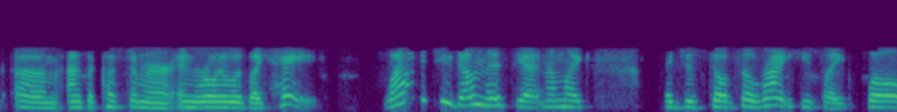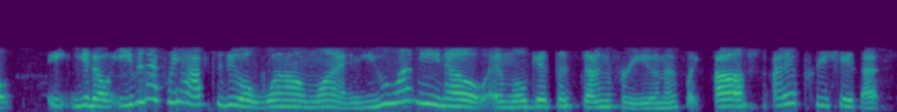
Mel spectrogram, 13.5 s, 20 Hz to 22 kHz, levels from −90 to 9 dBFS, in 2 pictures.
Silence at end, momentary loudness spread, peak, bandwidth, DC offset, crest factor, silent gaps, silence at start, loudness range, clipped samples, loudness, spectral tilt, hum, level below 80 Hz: 0.15 s; 9 LU; -8 dBFS; 4 kHz; under 0.1%; 16 dB; none; 0.1 s; 2 LU; under 0.1%; -25 LUFS; -9 dB/octave; none; -62 dBFS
